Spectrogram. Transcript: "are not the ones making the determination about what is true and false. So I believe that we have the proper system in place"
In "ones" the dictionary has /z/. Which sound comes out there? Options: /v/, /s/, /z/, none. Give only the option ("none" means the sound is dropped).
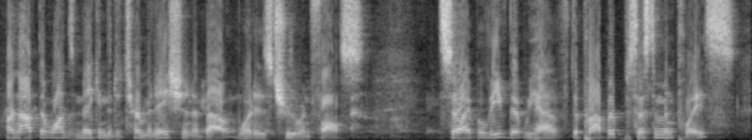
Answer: /z/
